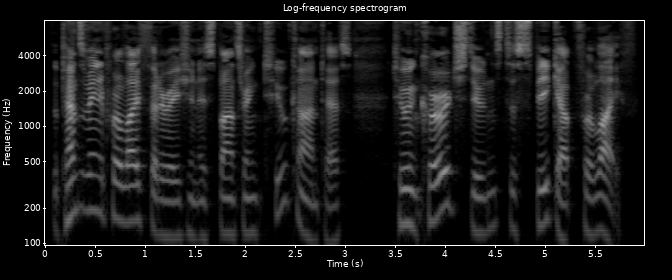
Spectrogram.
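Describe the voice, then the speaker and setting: Over a very clean recording with a silent background, a man uses a normal speaking voice at medium pitch, speaking fairly quickly with lively intonation. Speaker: radio host and education director of a pro-life organization. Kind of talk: scripted radio announcements.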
